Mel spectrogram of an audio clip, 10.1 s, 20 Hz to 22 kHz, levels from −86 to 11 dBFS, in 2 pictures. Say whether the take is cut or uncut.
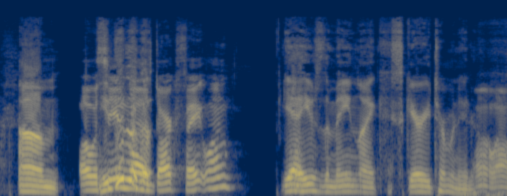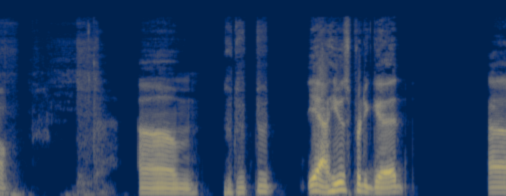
uncut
